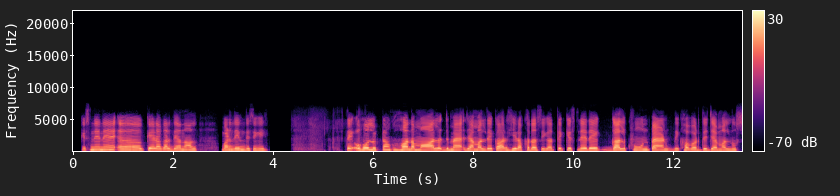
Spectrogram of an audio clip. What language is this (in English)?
Punjabi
